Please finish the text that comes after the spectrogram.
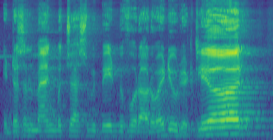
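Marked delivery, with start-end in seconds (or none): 1.9-2.7 loud check-in. Real, not acted. Teacher checks class understands.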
